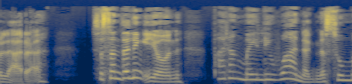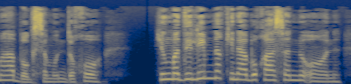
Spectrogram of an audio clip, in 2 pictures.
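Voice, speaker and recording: A Filipino woman tells a dramatic first-person story with an emotive, confessional delivery. Her pitch moves in lively swings, and the recording is dry and close, with no room echo. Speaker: narrator of an audio drama.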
